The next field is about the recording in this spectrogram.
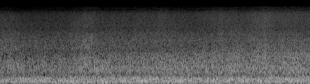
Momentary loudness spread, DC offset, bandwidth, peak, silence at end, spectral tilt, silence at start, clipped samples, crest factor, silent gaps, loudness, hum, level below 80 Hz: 3 LU; under 0.1%; 16 kHz; -12 dBFS; 0 s; -4.5 dB/octave; 0 s; under 0.1%; 14 dB; none; -26 LUFS; none; -38 dBFS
